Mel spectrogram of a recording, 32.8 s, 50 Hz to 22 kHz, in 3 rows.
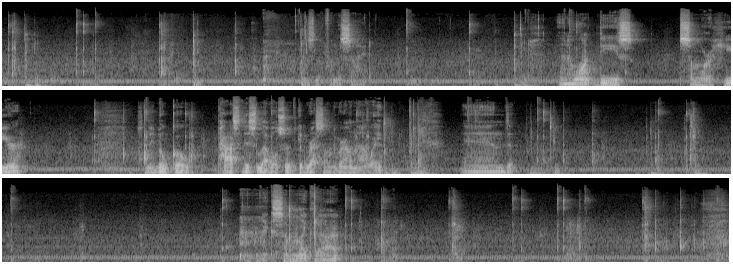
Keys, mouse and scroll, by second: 0.4 s, 2.9 KP_Decimal, 4.5 KP_3, 6.0-8.1 drag, 7.7 s, 9.4 click, 12.8 middle click, 16.7 a, 17.2 ctrl+Tab, 22.0-23.8 drag, 26.1 a, 26.6 Tab, 29.8-31.4 drag, 30.6 middle click.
